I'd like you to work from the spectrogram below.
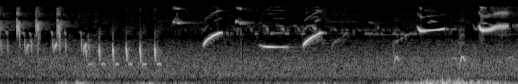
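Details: Sikatan londo flycatcher singing clear whistled slurs, some rising steeply and others held level, spaced a second or so apart after a soft run of faint chirps, with a quiet rustle underneath.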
